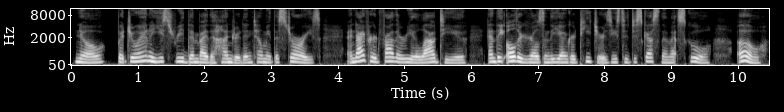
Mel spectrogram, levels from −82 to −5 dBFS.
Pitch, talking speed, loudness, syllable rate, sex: 205 Hz, 210 wpm, -19 LUFS, 5.3 syllables/s, female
